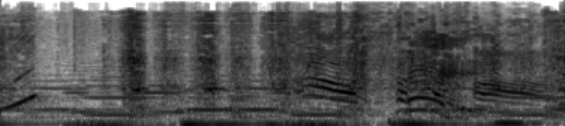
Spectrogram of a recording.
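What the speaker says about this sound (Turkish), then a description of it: "Ayakkabımın topuğunu kesmem gerekiyor." A blade cutting through the heel of a shoe, giving a rough, rhythmic sawing and rubbing sound, close and fairly loud, with a voice and other background sounds mixed in.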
